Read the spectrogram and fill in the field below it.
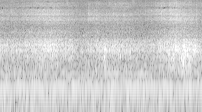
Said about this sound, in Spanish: Escucha las olas del mar.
